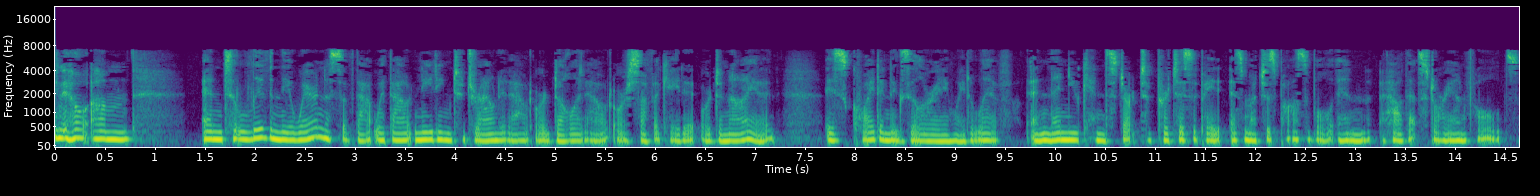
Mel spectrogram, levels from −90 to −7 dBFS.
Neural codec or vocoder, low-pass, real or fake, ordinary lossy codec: none; 7.2 kHz; real; MP3, 32 kbps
